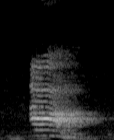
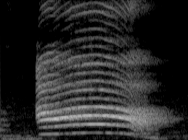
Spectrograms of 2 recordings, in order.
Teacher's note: दीर्घ स्वर जिसको बोलने में ह्रस्व की अपेक्षा थोड़ा सा ज्यादा समय लगे अर्थात दो मात्रा का समय लगे उसे हम दीर्घ स्वर कहेंगे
